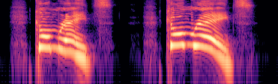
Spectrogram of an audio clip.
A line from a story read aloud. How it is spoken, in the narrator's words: they shouted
